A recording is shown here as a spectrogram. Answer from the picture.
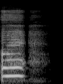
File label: MOOD JP; zion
